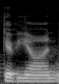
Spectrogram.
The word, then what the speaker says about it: Giveon: It's a little romantic, and it's by Giveon, which is spelled Give On. G I V E O N, but it's pronounced Givion, which I absolutely love his name.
